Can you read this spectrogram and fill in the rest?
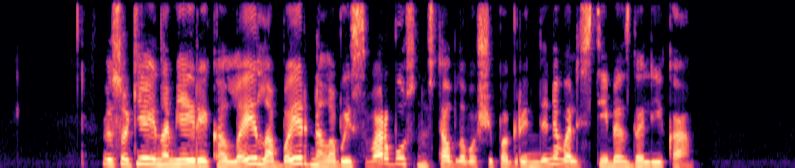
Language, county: Lithuanian, Kaunas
